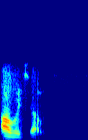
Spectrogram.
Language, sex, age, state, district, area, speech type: Maithili, male, 30-45, Bihar, Supaul, urban, conversation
